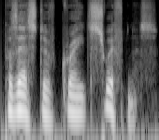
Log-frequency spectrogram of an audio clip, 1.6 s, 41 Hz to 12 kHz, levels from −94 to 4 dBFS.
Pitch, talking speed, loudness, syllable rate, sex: 115 Hz, 150 wpm, -19 LUFS, 4.8 syllables/s, male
